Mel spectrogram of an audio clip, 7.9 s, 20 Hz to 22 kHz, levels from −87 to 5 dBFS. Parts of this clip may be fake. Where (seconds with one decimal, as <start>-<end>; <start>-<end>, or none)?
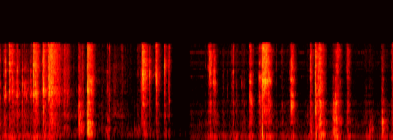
0.0-1.1; 3.8-7.9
